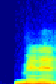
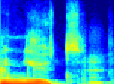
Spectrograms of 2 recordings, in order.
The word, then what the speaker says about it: minute: Minute. Minute if it's a noun. How about if it's used as an adjective? Minute. Minute. Again, Minute. minute, yeah? Minute. Minute detail. Minute details, that's an adjective.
